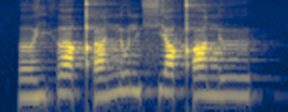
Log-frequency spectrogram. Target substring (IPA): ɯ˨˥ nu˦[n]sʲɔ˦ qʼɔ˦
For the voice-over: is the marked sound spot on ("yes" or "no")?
yes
